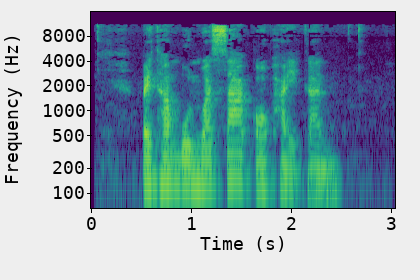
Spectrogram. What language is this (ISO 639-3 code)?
tha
